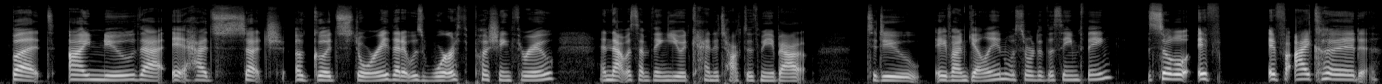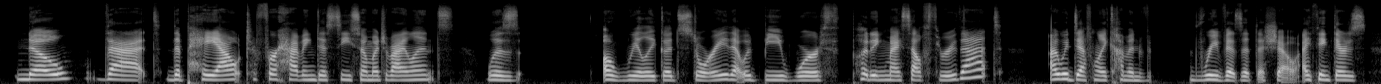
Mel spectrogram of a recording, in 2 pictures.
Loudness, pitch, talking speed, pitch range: -19 LUFS, 205 Hz, 170 wpm, 195-225 Hz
